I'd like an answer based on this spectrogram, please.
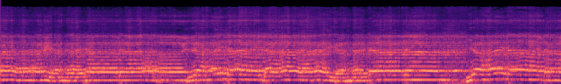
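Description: Sholawat, Arabic devotional song in praise of the Prophet, sung by young male voices through microphones. A winding, ornamented melody runs over a steady low held note.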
